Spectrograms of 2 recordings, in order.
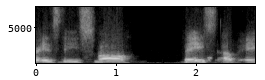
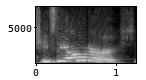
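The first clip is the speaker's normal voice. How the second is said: startled, surprised, very high raised voice; 5 dB louder than usual. A character answering a question about the owner, sounding surprised. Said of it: "she says, sounding surprised".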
